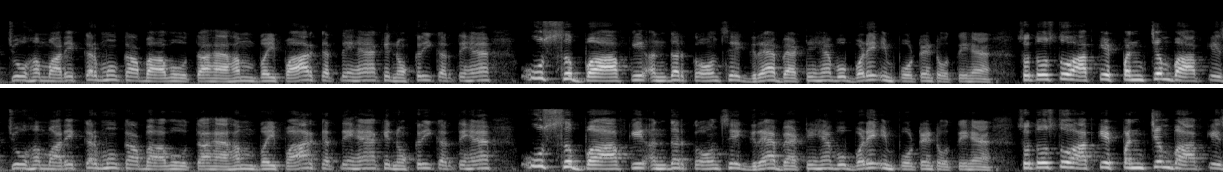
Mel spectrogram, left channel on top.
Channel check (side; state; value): both; normal; correlation 0.74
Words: जो हमारे कर्मों का भाव होता है। हम व्यापार करते हैं कि नौकरी करते हैं, उस भाव के अंदर कौन से ग्रह बैठे हैं वो बड़े इंपॉर्टेंट होते हैं। सो दोस्तों आपके पंचम भाव के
